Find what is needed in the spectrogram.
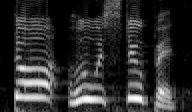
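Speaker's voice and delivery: loud, high mock "duh"; hammed-up self-mockery. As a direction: scoff at your past self, loudly. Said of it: "hindsight's like".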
